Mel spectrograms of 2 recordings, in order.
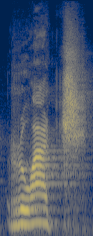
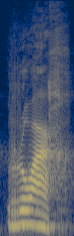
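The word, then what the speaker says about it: רוח: Que se escribe r u a c h, ruaj, en el hebreo. Y se pronuncia igual, ruaj.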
